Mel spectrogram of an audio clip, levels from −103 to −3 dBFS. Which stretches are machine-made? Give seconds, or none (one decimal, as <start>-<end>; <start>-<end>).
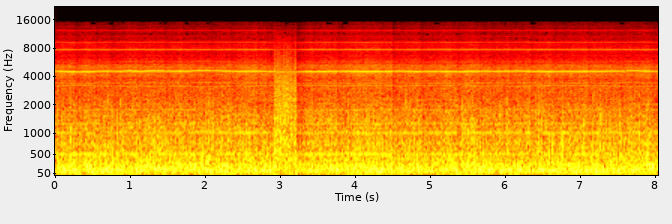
none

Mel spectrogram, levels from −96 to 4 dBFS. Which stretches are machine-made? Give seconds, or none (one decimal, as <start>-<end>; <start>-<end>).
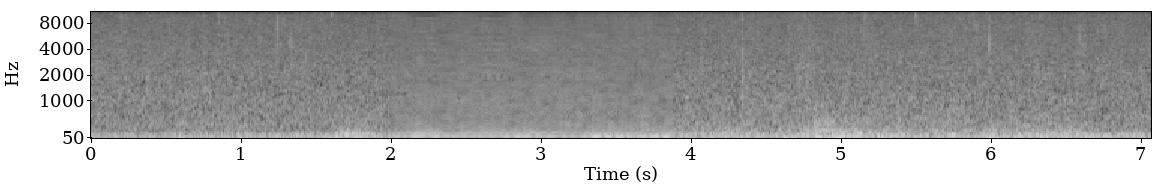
2.0-3.9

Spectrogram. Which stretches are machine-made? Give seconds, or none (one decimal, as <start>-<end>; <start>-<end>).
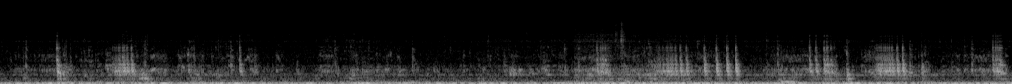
none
